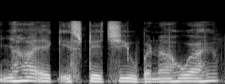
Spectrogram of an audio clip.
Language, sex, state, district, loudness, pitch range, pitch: Hindi, male, Jharkhand, Ranchi, -11 LUFS, 135-155 Hz, 145 Hz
